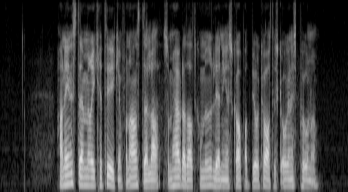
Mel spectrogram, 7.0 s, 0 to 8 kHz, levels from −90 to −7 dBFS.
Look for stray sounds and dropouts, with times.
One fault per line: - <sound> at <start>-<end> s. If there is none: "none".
- dropout at 5.9-6.0 s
